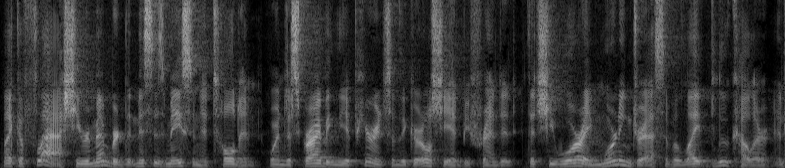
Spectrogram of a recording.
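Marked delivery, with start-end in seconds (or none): none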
